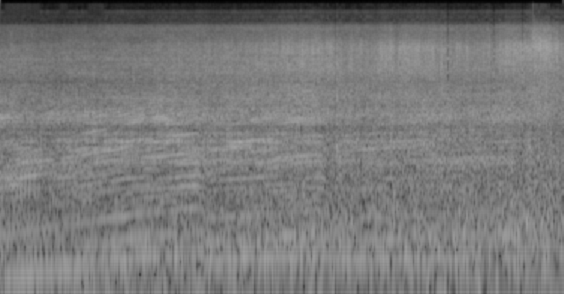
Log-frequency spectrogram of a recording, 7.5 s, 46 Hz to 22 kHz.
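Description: A BMW F900R motorcycle in A2 restricted form revs hard, its engine note climbing through rising harmonics in steady loud sweeps, continuous and close throughout with no voices.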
